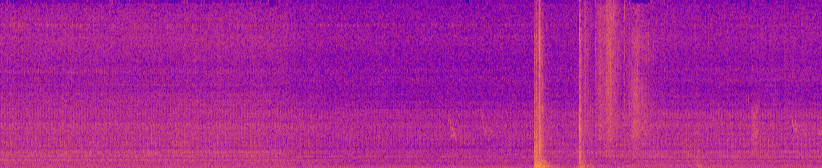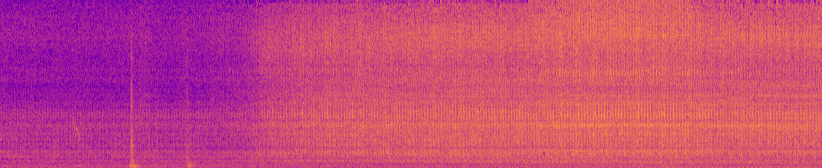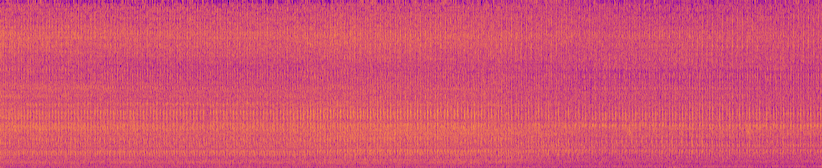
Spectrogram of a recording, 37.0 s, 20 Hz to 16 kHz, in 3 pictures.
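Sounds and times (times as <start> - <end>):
car engine idling with clatter: 0.0 - 36.9
sharp engine knocks: 8.0 - 9.7, 10.4 - 10.8, 14.2 - 15.6.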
